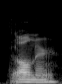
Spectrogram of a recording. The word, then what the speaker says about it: Gallner: And then Kyle Gallner? – Let me see. – I forgot. I'm saying his name wrong. He was on Smile 1. – Gallner, yeah.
